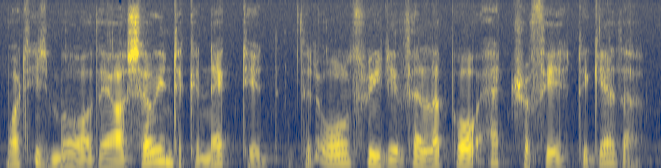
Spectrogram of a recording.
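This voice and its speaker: A man giving a measured, earnest spiritual conference talk as a preacher. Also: mid-range voice, dark tone.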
